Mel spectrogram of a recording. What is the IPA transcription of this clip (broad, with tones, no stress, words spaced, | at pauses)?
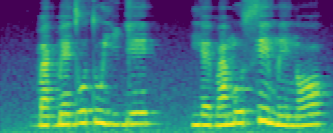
ɡ͡ba˨ɡ͡bɛ˧do˦tu˦˨ ji˧ɡe˦ | jɛ˨ba˨˦mo˦ se˦˨ me˨nɔ˨˦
